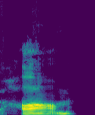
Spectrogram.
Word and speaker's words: Homme: His actual name was Bob Hom, or Hom, but I think you pronounce it Hom, Bob, H-O-M-M-E.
